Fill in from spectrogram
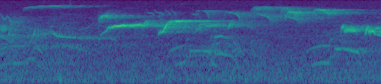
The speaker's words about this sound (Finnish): tänä aamuna punarinta aloitti siellä aikaisemmin ja sitten taas innostui uudestaan laulamaan. Joo, siinä oli pieniä taukoja välillä ja tässä, kohtaa se tuli selkeästi ihan siihen oikein esiintymään meille.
